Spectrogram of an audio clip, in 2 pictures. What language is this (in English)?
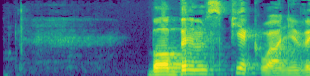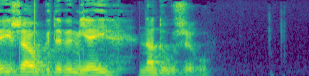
Polish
